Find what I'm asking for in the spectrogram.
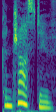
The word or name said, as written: contrastive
